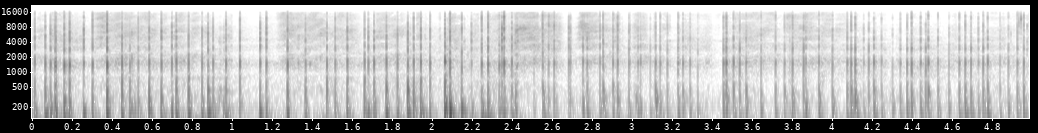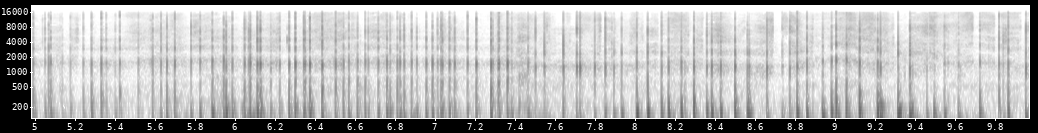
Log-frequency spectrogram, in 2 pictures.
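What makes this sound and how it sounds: A solid softcover paperback book, "Overdracht en tegenoverdracht", with a paper cover, is tapped quickly with long red nails. A dense stream of fast, dry, crackly taps and scratches runs throughout with no ringing, full of low thuds and bright clicky edges.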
